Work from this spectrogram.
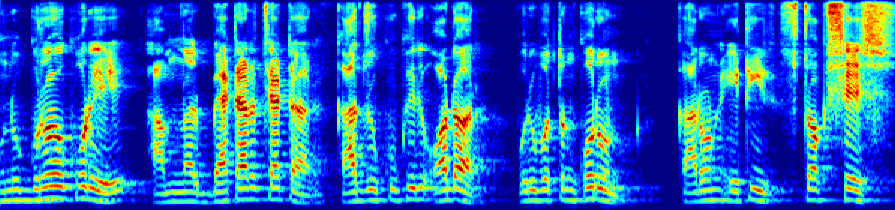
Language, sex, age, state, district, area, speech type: Bengali, male, 30-45, West Bengal, South 24 Parganas, rural, read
